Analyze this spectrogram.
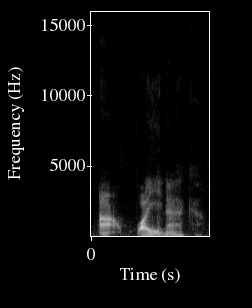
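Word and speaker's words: أعطيناك: A'tainaka. Kalimat ini berat di lidah non-Arab. Ain. Ya toh? Pengucapannya, pelafalannya lebih susah sedikit.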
